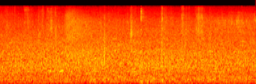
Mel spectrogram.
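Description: Steady outdoor noise with indistinct voices mixed in, and no single distinct event standing out.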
